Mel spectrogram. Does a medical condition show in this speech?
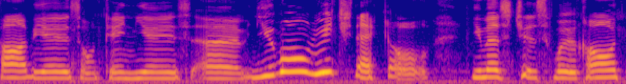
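Yes: cerebral palsy; others asked if drunk or why speech sounded funny.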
